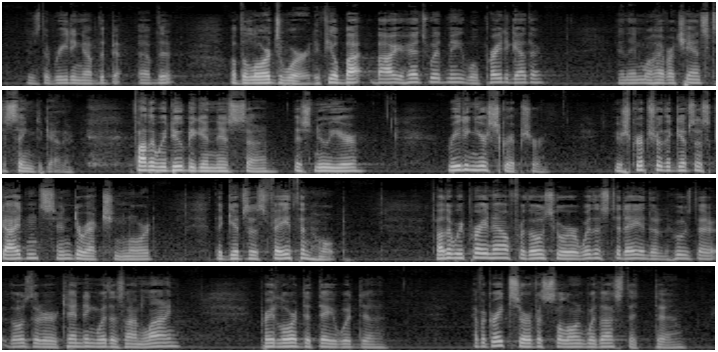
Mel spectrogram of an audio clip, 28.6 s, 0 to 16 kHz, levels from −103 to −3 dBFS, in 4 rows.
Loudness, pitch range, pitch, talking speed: -36 LUFS, 130-160 Hz, 150 Hz, 200 wpm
